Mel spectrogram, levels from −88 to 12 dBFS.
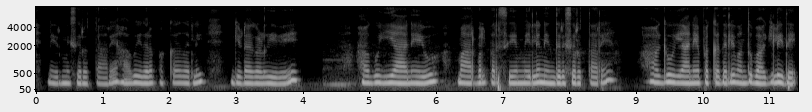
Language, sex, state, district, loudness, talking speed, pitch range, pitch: Kannada, female, Karnataka, Gulbarga, -28 LUFS, 105 wpm, 190-210 Hz, 200 Hz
